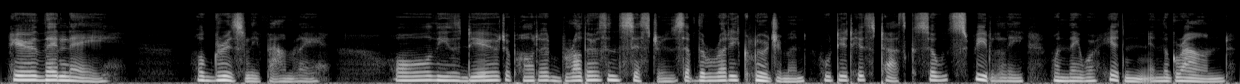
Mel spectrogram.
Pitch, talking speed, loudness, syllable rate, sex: 170 Hz, 145 wpm, -18 LUFS, 4.5 syllables/s, female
